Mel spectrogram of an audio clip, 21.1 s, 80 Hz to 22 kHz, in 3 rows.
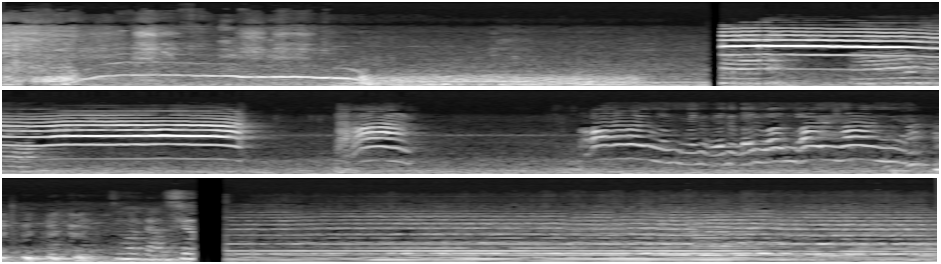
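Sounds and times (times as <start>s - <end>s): cat meowing: 5.4s - 10.2s, 11.3s - 13.8s
low drawn-out cat cry: 5.4s - 10.3s, 11.3s - 13.8s.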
